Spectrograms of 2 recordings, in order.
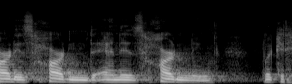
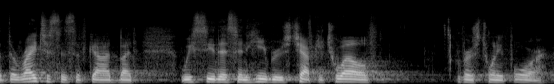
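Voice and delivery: ordinary delivery

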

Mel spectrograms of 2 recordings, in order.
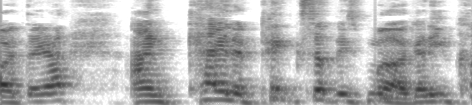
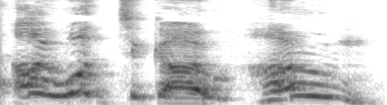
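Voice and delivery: much higher, slow, small weeping voice; tearful toddler; 12 semitones higher, much slower than usual. Retold or imitated. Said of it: "tears are pouring down his cheek".

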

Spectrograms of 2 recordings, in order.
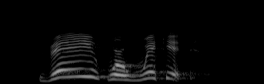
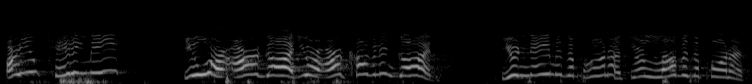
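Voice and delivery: higher and louder, indignant prophet protesting; indignant Jonah; 6 semitones higher, 3 dB louder than usual. Retold or imitated. Preacher as Jonah to God, indignant and higher.

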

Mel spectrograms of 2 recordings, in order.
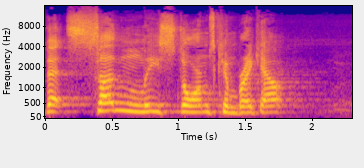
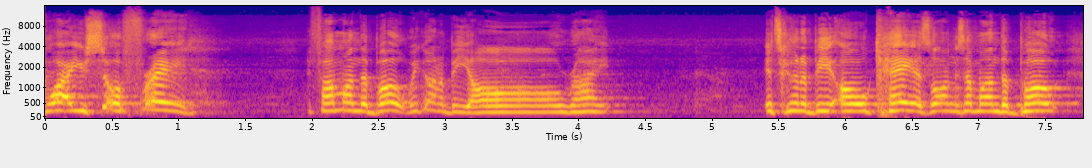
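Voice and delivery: acted calm, stretching key words; calm reassurance. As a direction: soothe the frightened, unhurried. Voices Jesus calming frightened disciples.

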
